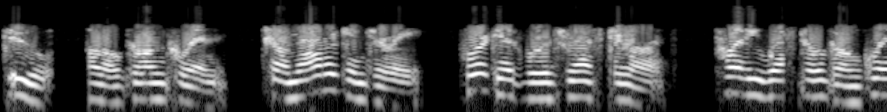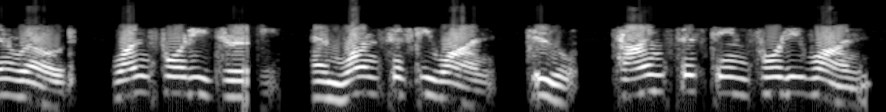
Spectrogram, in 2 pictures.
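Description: A man's voice: a little high, expressive, slow, no room sound. A man's voice reading formal fire dispatch announcements in separated phrases over radio. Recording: narrow, tinny radio channel.

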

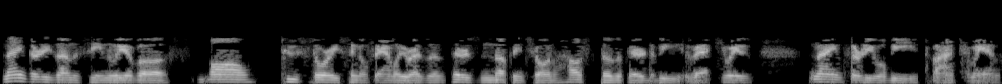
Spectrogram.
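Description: A man's voice: low-pitched, fairly even intonation, moderate pace, no room sound. A man serving as a fire officer on command, giving clipped, businesslike reports over a two-way fire radio. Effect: two-way fire radio transmission. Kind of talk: terse radio dispatch traffic. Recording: tinny, dry scanner radio audio.

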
